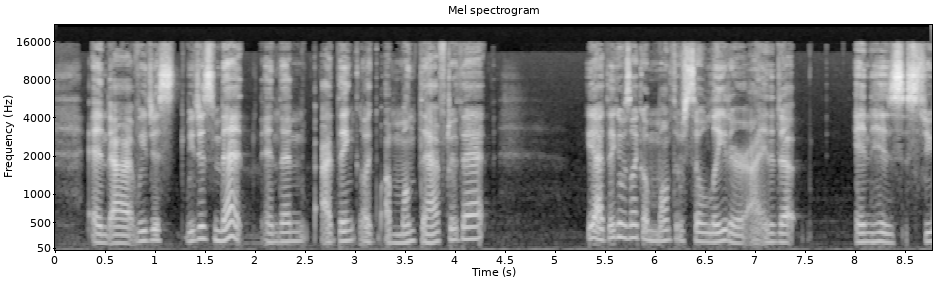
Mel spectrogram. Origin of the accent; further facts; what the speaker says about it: Baltimore, Maryland, United States; And I am from Baltimore, and I proudly wear Baltimore. I love Baltimore so much.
